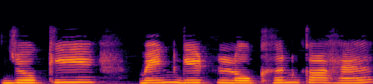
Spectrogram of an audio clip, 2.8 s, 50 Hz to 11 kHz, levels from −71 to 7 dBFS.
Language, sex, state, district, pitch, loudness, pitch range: Hindi, female, Bihar, Vaishali, 305 Hz, -13 LUFS, 285-315 Hz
